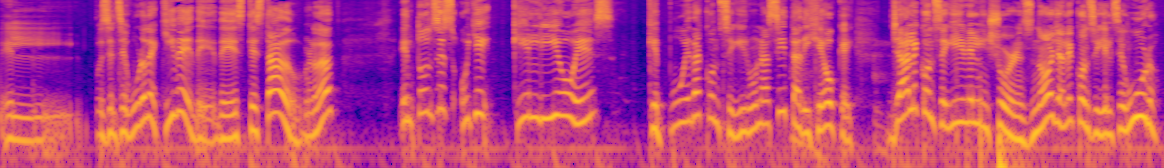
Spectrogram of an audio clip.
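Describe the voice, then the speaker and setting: A woman hosting a casual chat show, telling stories in an animated, exasperated way. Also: a little high, normal speed, dry recording. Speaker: show host. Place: in Florida.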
